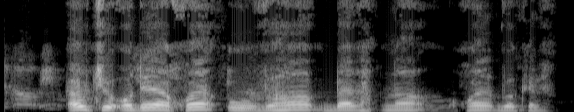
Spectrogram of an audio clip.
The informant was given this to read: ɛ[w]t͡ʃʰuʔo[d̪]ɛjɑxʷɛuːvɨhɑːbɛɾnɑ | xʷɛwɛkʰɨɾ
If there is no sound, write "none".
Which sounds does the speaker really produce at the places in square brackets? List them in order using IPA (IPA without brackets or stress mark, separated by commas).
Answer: w, d̪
